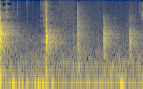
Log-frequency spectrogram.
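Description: A kitchen knife chops shallots on a cutting board, giving four separate, sharp taps spaced about half a second apart over a low background hum, close by with no talk.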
